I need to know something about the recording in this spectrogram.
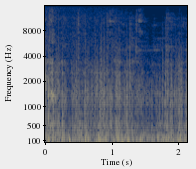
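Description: Road vehicle driving, heard from inside the cabin: a steady low road rumble with irregular rattles and knocks.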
